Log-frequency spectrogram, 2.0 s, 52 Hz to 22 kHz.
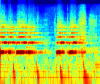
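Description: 2006 Mini Cooper's horn sounded twice from the steering-wheel horn buttons: a steady one-note honk that stops under a second in, then a second, shorter honk about a second later.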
